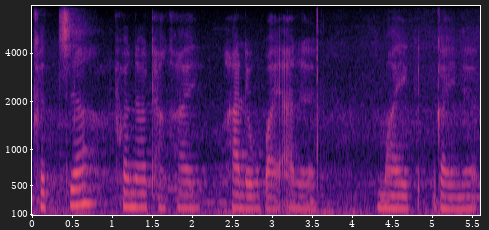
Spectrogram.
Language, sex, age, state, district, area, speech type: Bodo, female, 45-60, Assam, Chirang, urban, spontaneous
